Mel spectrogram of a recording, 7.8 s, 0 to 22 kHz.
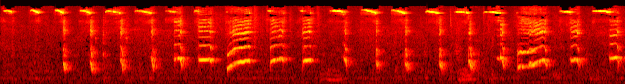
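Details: Irish Terrier pups four weeks old, 29 January 2011, whimper steadily: high rising squeals repeated about two or three times a second in a regular insistent series, some longer upward-sliding cries mid-way.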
